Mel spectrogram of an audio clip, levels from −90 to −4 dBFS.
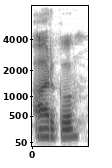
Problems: low volume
